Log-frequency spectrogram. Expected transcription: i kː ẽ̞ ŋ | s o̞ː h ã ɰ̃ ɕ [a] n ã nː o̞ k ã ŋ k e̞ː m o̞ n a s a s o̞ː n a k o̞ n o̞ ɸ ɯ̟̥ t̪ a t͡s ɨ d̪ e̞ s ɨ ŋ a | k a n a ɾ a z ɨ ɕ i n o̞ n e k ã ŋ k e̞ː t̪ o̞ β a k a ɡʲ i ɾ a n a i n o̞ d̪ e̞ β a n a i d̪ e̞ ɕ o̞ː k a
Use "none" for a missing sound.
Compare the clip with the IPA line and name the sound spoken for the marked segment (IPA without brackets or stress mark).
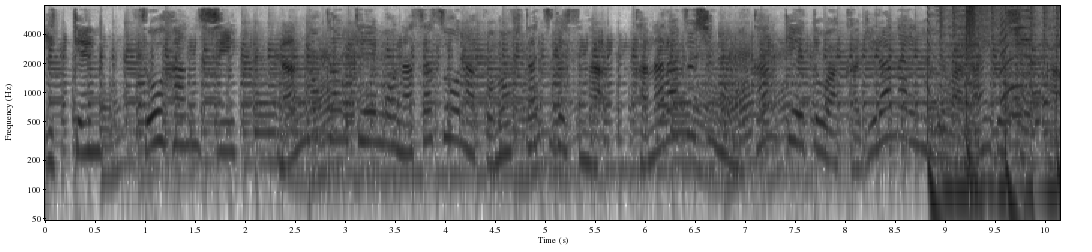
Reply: i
